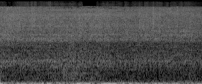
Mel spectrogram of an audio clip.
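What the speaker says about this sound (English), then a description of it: "listen to that sizzle." A steady, bright hiss of chicken breasts sizzling on a hot grill, continuous and close, with no voices.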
